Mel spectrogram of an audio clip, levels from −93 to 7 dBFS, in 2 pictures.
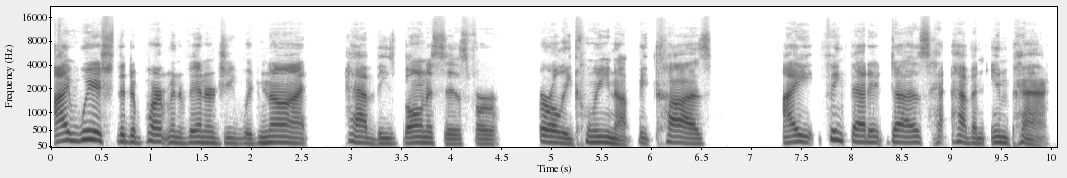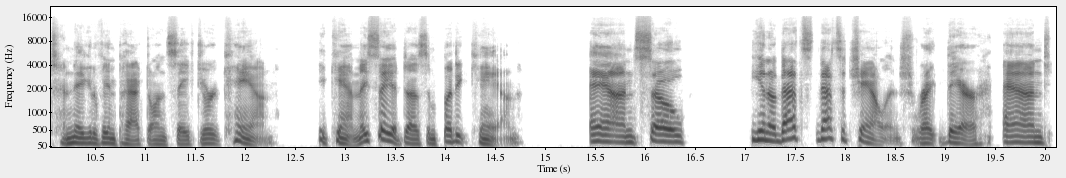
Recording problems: none

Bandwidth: 16.5 kHz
